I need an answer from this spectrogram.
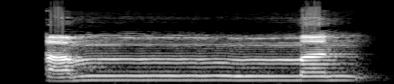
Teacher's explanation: میم کے اوپر تشدید ہے تو میم کے ساتھ ملا کر غنہ کریں گے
